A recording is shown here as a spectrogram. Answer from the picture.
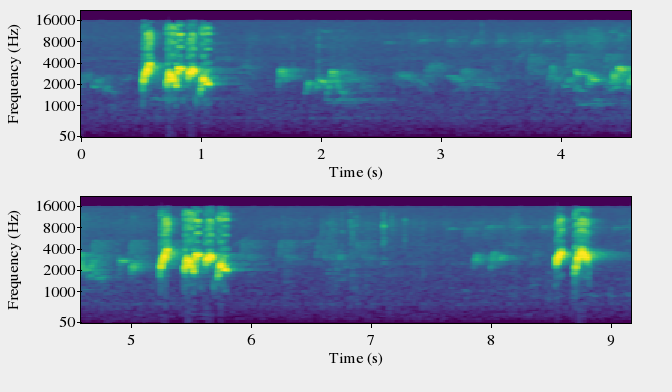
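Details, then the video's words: Red-whiskered bulbul kept as a lure in a trap repeats short, loud, ringing warbled phrases roughly every three to four seconds, separated by soft, scratchy chattering. "Bẫy chào mào Bổi HB lăng xăng cực gắt"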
